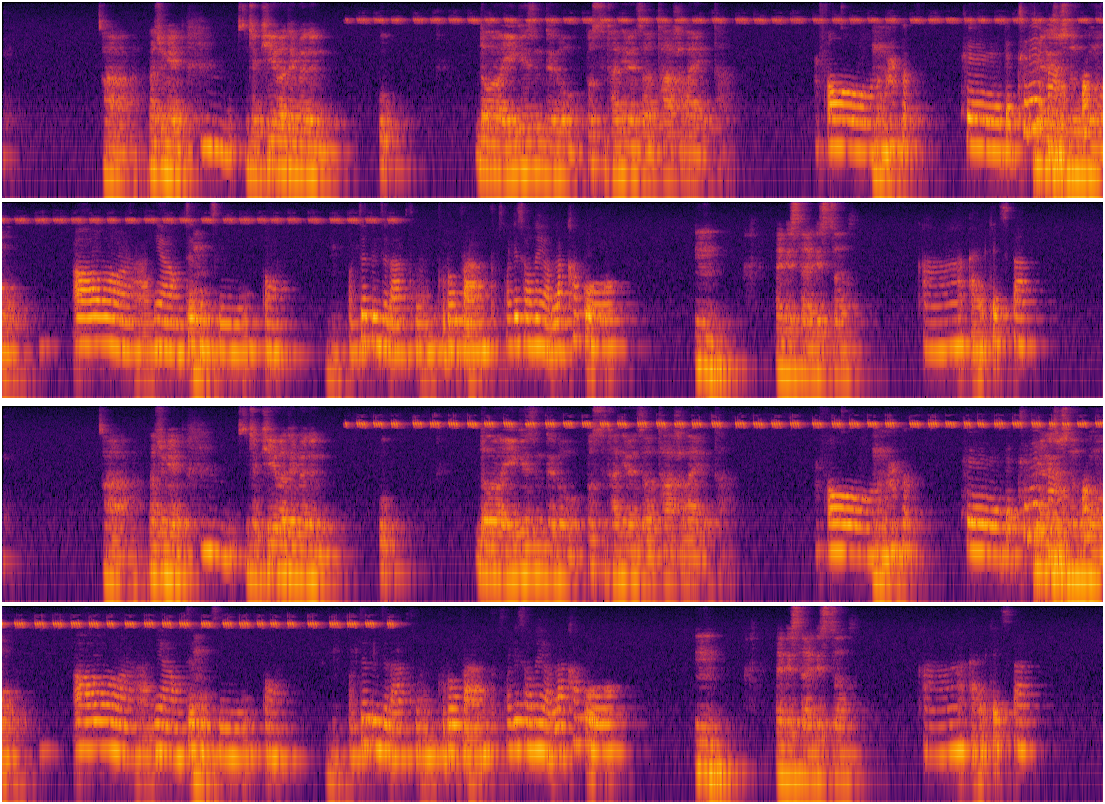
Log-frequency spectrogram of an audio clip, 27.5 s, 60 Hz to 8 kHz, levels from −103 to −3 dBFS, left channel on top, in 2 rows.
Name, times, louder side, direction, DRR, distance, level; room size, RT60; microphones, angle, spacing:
voice 1, 1.2-2.6 3.0-4.1 4.7-4.8 5.9-9.1 10.9-11.2 12.9-13.9 16.1-16.3 17.8-18.0 22.4-22.7 23.0-23.1 23.4-24.4, equal, 30° left, -4 dB, 1.4 m, -31 dB
voice 2, 2.5-2.9 8.3-8.4 10.3-11.3 12.0-13.6 14.6-17.3 18.1-21.4 25.3-26.5, left 1 dB, 55° left, 4 dB, 0.6 m, -29 dB
sound 1, 4.3-18.7, right 10 dB, 55° right, 0.4 m, -34 dB
4.9 x 2.7 x 3.2 m, 0.63 s
head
